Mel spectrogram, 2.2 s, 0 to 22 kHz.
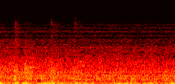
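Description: A MEMU express train rumbles into a three-platform station at Venkatagiri and reaches platform 2, giving a steady, loud roar of wheels and carriages with faint clatter and no voices.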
